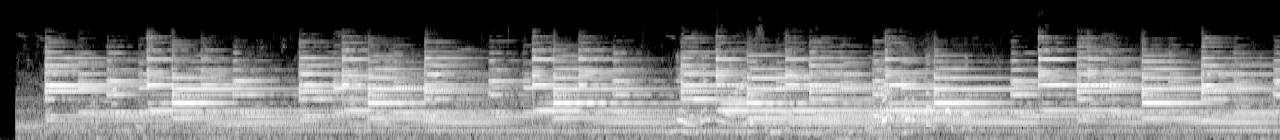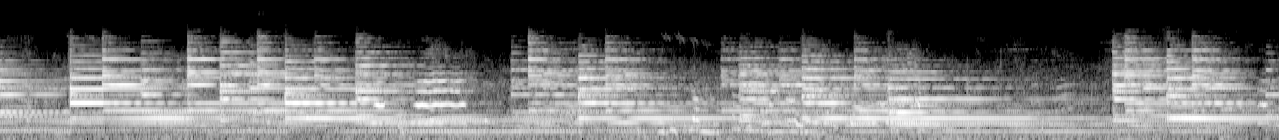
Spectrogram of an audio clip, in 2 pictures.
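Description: Traditional church bells of Toulouse peal continuously in a street, with loud, rich metallic strikes repeating in a steady rhythmic pattern and ringing tones overlapping into a sustained wash for the whole stretch.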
